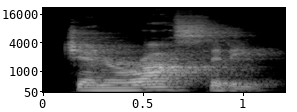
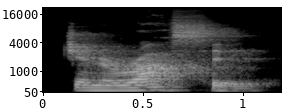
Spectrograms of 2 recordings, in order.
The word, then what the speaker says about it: generosity: Generous, generosity, generous, generosity. A shift over.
